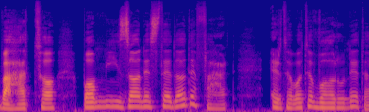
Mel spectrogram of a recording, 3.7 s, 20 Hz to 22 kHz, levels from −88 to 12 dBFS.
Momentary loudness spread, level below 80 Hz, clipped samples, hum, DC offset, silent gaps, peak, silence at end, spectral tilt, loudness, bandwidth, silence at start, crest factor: 9 LU; -58 dBFS; under 0.1%; none; under 0.1%; none; -6 dBFS; 0 s; -5 dB/octave; -30 LUFS; over 20 kHz; 0 s; 24 dB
